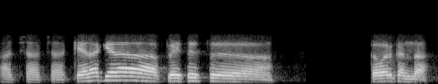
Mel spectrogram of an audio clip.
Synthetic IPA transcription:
ɐtːɕʰaːtːɕʰakɛɾak̬ɛɾapleːses | kɐʋəɾkɐnd̪aː

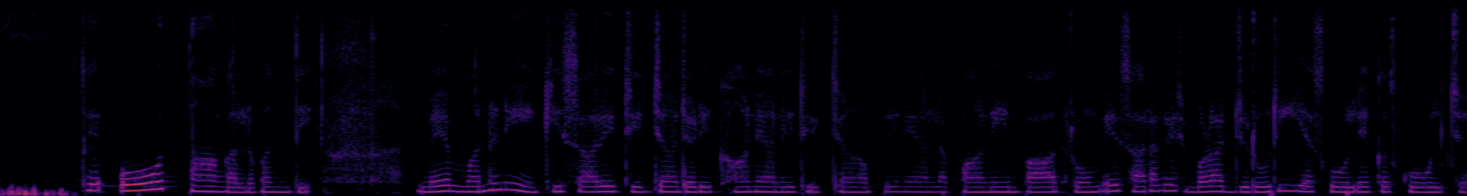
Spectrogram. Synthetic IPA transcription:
t̪eːoːt̪ãːɡəlbə̃nd̪iː | mɛ̃ːmənniːkisaːɾit͡ʃiːd͡ʒãːd͡ʒeːɽiːkʰaːneaːlit͡ʃiːd͡ʒãːpiːneaːlaːpaːniːbaːt̪ʰɾuːmeːsaːɾaːkeːʃbɐɽaːzəɾuːɾiɦɛːskuːleːkskuːlt͡ʃ

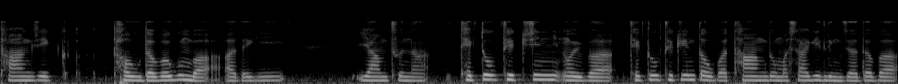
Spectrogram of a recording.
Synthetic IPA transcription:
tʰaŋsetʰɐwdɐbɐɡumbɐɐ̰dɐɡi | jamtʰunɐtʰek̚tok̚tʰek̚sinojbɐtʰek̚tok̚tʰek̚sintɐwbɐtʰaŋdumɐsaɡiliŋd͡ʒɐdɐbɐ

